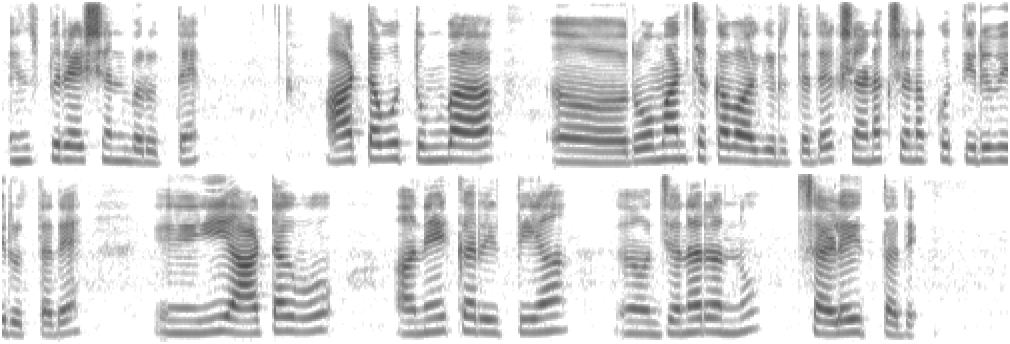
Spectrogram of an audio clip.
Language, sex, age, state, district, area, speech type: Kannada, female, 18-30, Karnataka, Chitradurga, rural, spontaneous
